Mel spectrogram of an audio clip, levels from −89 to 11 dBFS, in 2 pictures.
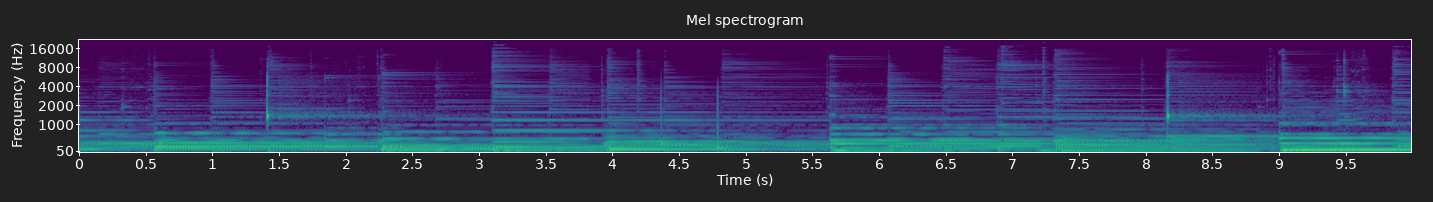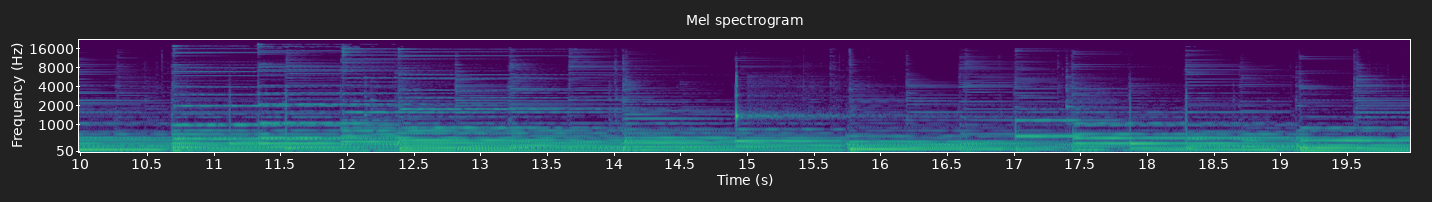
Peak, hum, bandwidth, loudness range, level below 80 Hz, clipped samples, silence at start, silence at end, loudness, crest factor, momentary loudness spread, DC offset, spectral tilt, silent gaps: -8 dBFS; none; 19 kHz; 4 LU; -42 dBFS; under 0.1%; 0 s; 0 s; -25 LUFS; 16 dB; 6 LU; under 0.1%; -8 dB/octave; none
